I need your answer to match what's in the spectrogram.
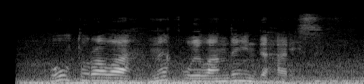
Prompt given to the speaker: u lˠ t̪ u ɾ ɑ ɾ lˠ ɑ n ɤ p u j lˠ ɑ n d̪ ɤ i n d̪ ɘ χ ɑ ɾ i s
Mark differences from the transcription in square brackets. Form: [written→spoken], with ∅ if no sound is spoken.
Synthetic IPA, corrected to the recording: u lˠ t̪ u ɾ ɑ [ɾ→∅] lˠ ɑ n ɤ [p→q] u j lˠ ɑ n d̪ ɤ i n d̪ ɘ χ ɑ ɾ i s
